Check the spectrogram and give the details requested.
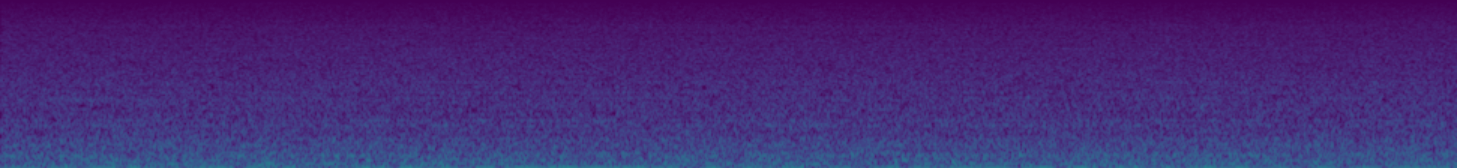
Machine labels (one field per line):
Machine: fan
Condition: normal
